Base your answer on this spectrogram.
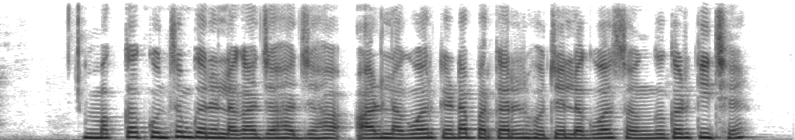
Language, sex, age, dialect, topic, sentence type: Magahi, female, 18-24, Northeastern/Surjapuri, agriculture, question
